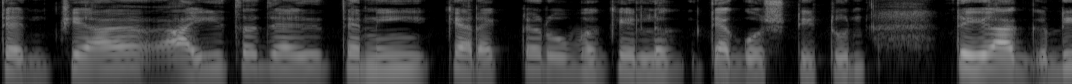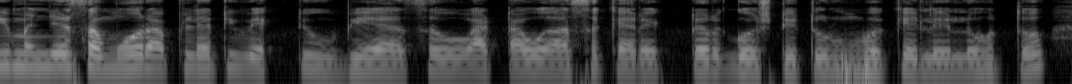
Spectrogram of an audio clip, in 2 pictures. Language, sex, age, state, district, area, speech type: Marathi, female, 45-60, Maharashtra, Kolhapur, urban, spontaneous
